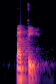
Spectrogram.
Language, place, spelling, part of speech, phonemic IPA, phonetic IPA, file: Hindi, Delhi, पति, noun, /pə.t̪iː/, [pɐ.t̪iː], LL-Q1568 (hin)-पति.wav
- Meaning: 1. husband 2. master, lord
